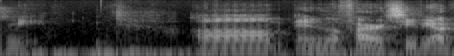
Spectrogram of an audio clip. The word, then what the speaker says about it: Mi: Anthony, picking just between the Mi Box, I know I called it the My Box. I've been since corrected that in China, MI is spelled me, or it's pronounced me.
